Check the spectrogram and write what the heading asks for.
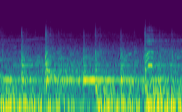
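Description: Live band music over a hall PA system: a steady drum beat with heavy bass under a long held note.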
